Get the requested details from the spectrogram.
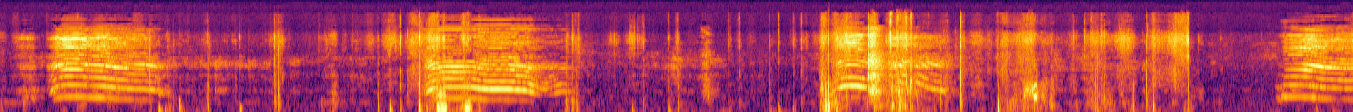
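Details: Baby crying sound effect: repeated high wailing cries with gasping breaths between them, the ordinary cry of an infant.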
